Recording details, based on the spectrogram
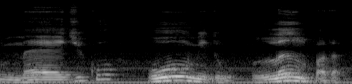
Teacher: nós vamos perceber que a antepenúltima recebeu maior destaque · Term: proparoxítonas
